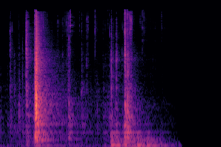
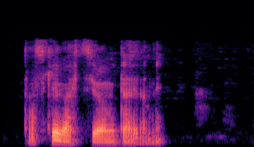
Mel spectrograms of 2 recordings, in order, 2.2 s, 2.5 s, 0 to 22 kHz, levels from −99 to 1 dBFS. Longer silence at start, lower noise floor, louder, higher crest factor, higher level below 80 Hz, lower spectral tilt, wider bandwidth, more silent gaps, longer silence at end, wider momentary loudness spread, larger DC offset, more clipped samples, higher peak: about the same, 0.25 s vs 0.25 s; second, -61 dBFS vs -73 dBFS; second, -35 LUFS vs -26 LUFS; first, 34 dB vs 22 dB; about the same, -58 dBFS vs -62 dBFS; second, -1.5 dB/octave vs -6 dB/octave; first, 17 kHz vs 7.6 kHz; neither; second, 0.65 s vs 0.95 s; first, 21 LU vs 16 LU; neither; neither; about the same, -6 dBFS vs -8 dBFS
